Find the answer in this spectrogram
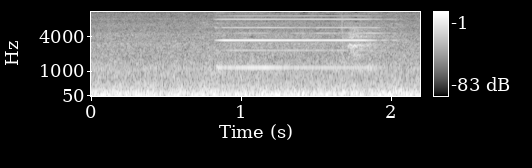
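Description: An electronic beep: one steady high-pitched tone held for about a second, starting a little before a second in, over a steady low hum.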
